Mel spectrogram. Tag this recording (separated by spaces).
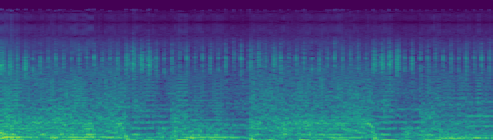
alien bio-mechanic dark factory industrial loop machine machinery mechanical noise organic robot robotic scary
